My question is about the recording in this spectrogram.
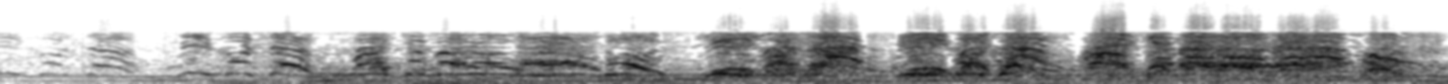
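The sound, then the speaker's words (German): Hundreds of protesters, led by Iranian students, demonstrate in San Francisco against the regime in Iran, chanting and shouting together, many voices rising in loud, rhythmic bursts that grow denser and more forceful toward the end, with a constant babble underneath. “Seit Montag schon demonstrieren in San Francisco jeden Tag Hunderte von Menschen gegen das Regime im Iran.”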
